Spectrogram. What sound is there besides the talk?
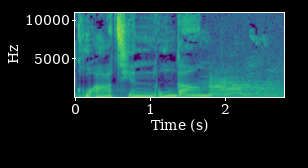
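clock tower bells ringing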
